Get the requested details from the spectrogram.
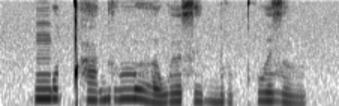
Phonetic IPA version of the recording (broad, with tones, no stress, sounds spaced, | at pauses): ŋʷ ɯ˦ ǃʰ a̤˦ ɡʱ ɯː˦ ɦ ə˨ w ʏː˧ s e̤˧ ɓ ɯ˨ kʷʰ e˧ z ɯ˨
